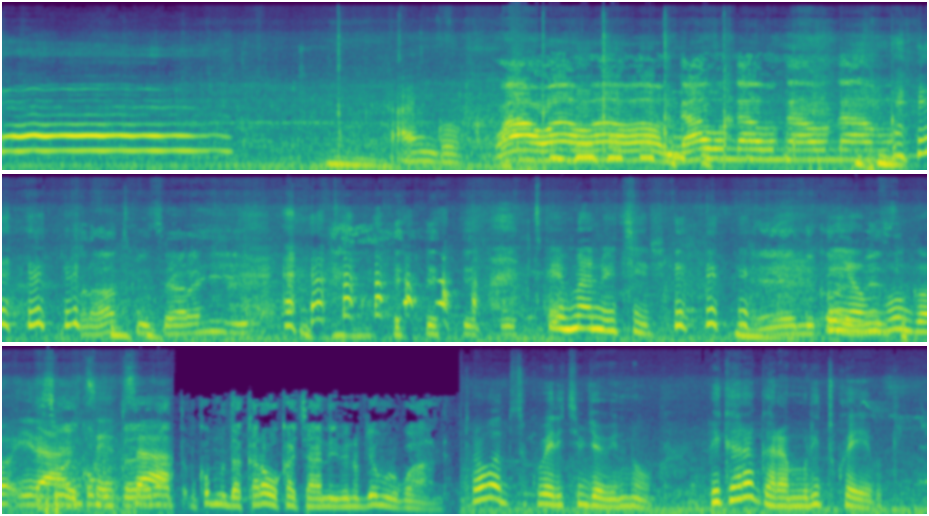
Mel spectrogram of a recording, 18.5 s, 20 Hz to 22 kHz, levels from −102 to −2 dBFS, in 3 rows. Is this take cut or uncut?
cut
